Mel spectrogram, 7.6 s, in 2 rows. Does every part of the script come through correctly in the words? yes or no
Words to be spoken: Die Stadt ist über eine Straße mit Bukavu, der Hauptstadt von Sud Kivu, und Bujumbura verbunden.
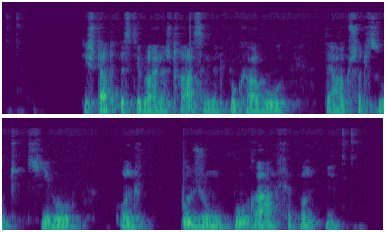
no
